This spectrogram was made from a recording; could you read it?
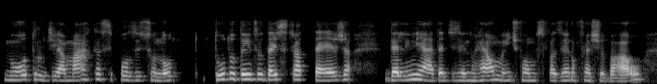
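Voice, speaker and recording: A woman's voice: mid-range voice, brisk, a little mellow. Woman speaking on a panel. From Bahia, Brazil. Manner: enthusiastic, with frequent restarts and "né?" tags. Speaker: panelist, agency executive. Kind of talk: panel talk.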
